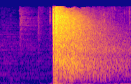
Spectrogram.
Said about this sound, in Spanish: Pegas un balazo en el pecho y llega a volar hacia atrás.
